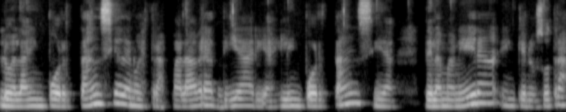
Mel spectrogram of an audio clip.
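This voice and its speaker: With a medium pitch and ordinary pitch variation, a woman is speaking. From Puerto Rico. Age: 30s. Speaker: podcast host and business coach. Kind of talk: motivational monologue. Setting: hotel bedroom in a French chateau.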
